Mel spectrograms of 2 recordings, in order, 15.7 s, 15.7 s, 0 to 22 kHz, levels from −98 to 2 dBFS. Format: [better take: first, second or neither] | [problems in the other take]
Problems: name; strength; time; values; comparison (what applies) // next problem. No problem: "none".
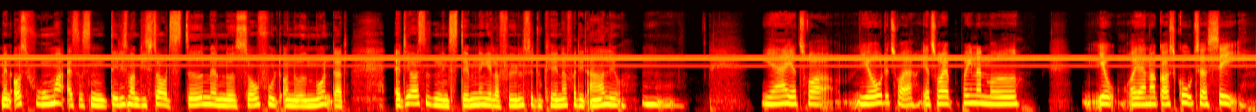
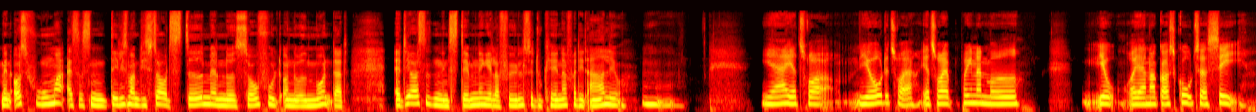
second | high-pitched whine; loud; throughout; 3 kHz, 9 dB below the speech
